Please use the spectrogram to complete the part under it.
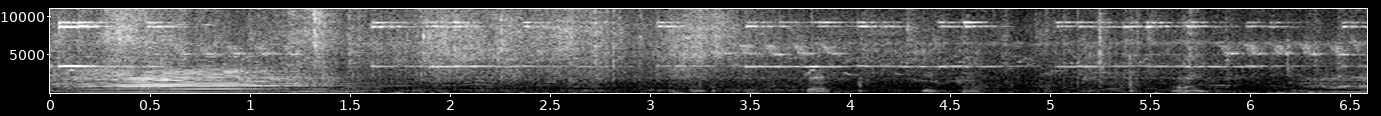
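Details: Khillar cattle, a native breed from Maharashtra, gives one deep, drawn-out low moo lasting just over a second. Clattering knocks and scattered field noises follow, with a steady high tone underneath.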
